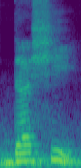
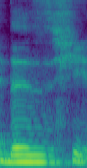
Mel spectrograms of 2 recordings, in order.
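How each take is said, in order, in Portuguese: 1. O som de z em does não é pronunciado. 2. O som de z em does é pronunciado. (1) "Sumiu, não tem Z nenhum ali" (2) "Não vai ser does she, não tem como"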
